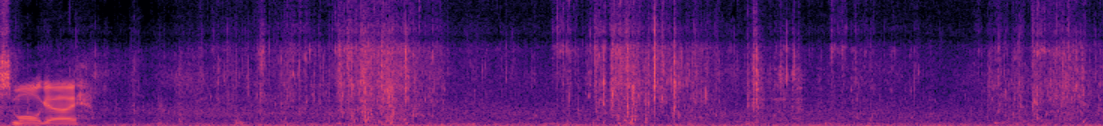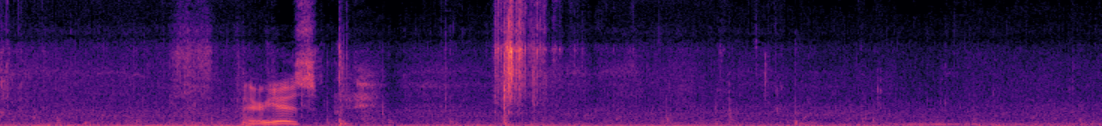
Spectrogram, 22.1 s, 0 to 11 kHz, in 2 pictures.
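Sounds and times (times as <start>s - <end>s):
wind rumble on microphone: 0.0s - 22.0s
water splashing against kayak: 0.9s - 13.4s.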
